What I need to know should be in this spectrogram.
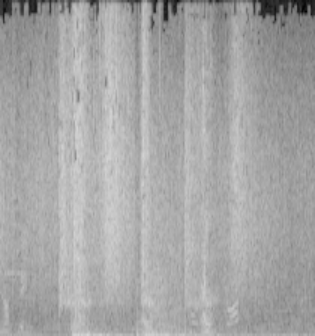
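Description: A crackling magical blast bursts with a deep boom.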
